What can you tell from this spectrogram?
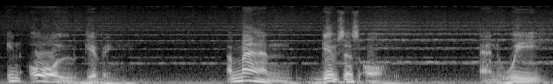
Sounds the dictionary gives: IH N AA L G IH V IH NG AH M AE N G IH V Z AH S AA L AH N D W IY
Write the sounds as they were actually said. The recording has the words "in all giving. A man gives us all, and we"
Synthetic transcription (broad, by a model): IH N AA L G IH V IH NG AH M AE N G IH V Z AH S AA L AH N W IY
